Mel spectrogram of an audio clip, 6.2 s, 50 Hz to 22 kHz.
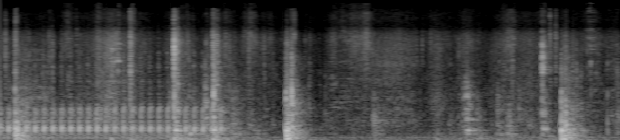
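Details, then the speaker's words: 2011 Chevrolet Impala, about 209,000 miles, during brake job: rapid pecking clicks about ten a second from the dash, like a woodpecker, from the blend door actuator. Blend door actuator clicking. "That pecking sound like a woodpecker stuck in my dash."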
